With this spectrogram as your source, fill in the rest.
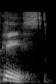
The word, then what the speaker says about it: carapace: part Carapace.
